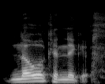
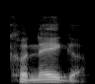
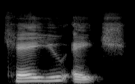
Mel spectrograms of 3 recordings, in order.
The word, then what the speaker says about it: Knigga: It's pronounced Kanega. You know how like in the dictionary they have it like sounded out. So how they sounded out, the sounded out spelling is Kuhnayguh, Kanega.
